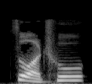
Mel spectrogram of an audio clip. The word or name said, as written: 作出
